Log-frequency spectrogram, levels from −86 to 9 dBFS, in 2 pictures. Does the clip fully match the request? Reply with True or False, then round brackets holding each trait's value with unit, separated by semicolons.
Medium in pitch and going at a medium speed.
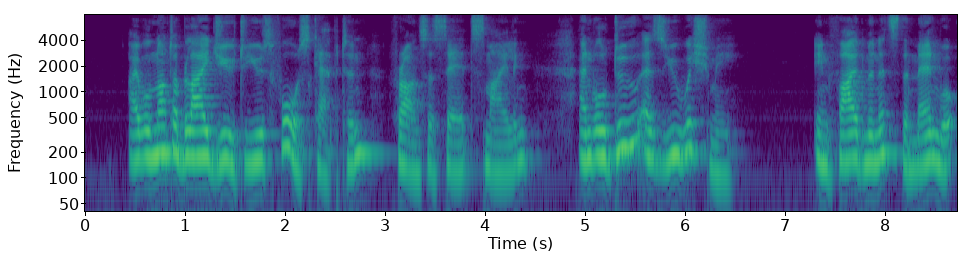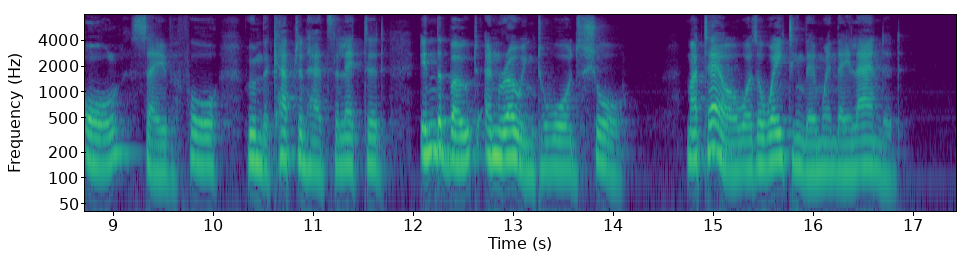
True (155 Hz; 160 wpm)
